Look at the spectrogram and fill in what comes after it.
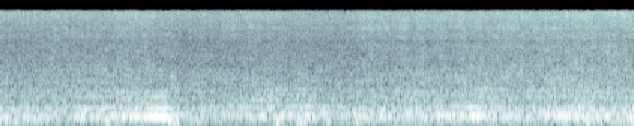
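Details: Honey bee forager with sticky orange propolis on its legs: a steady low buzzing hum with layered overtones, swelling briefly near the one-second mark, then continuing evenly with slight wavering.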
